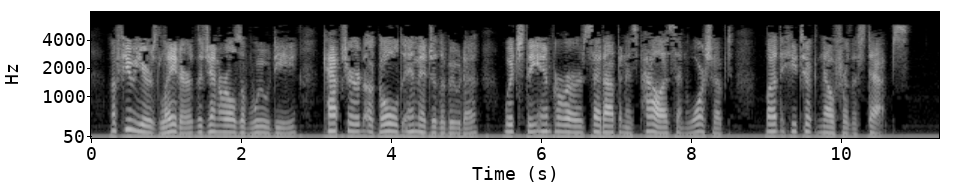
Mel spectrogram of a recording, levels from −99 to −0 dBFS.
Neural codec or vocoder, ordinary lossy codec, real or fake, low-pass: none; MP3, 24 kbps; real; 7.2 kHz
